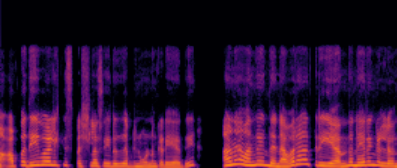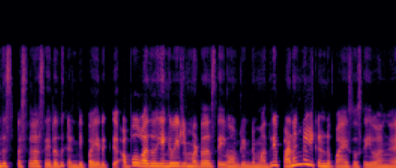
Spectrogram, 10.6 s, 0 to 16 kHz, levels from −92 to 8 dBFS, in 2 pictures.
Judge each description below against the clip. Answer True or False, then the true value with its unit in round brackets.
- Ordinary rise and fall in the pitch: False (6.4 semitones)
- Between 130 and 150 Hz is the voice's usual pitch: False (235 Hz)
